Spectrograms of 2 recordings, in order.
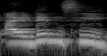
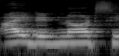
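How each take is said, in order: First: Did and not are joined into one contracted word. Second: Did and not are said as two full words. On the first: The speaker calls it right. "डिड नॉट को short में क्या बोलेंगे" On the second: The speaker calls it wrong. "ऐसे बोलते थे, लेकिन अब नहीं बोलेंगे भाई"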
